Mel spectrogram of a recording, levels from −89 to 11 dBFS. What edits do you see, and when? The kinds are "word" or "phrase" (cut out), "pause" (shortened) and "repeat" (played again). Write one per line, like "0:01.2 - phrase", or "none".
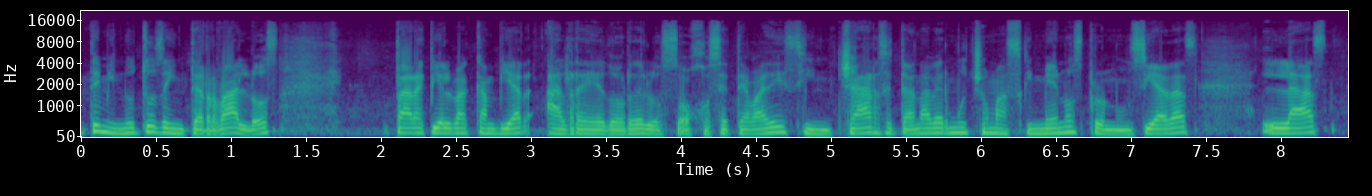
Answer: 0:02.3 - phrase
0:06.3 - word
